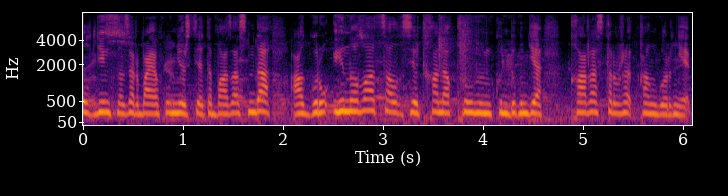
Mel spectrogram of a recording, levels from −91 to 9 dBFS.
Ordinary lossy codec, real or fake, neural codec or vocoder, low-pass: none; real; none; none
